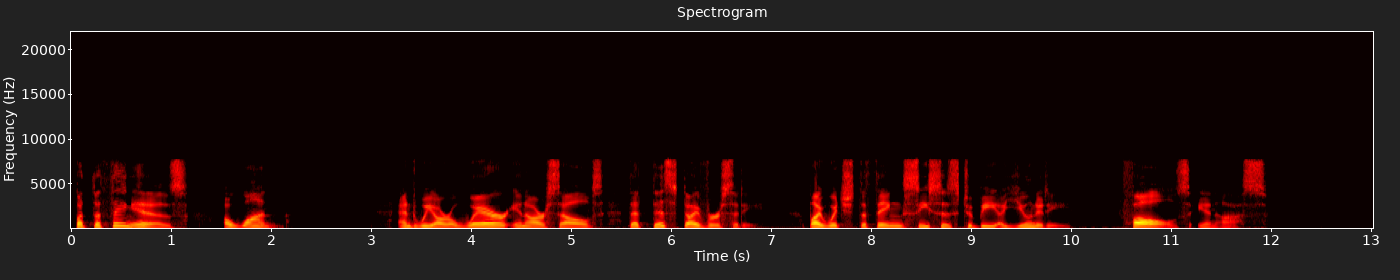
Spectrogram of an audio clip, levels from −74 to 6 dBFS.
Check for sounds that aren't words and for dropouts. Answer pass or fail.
pass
